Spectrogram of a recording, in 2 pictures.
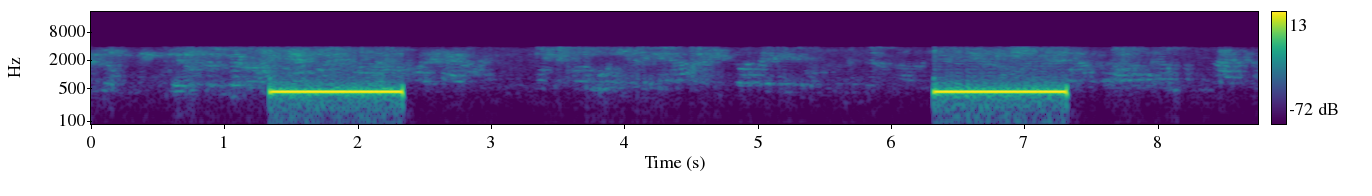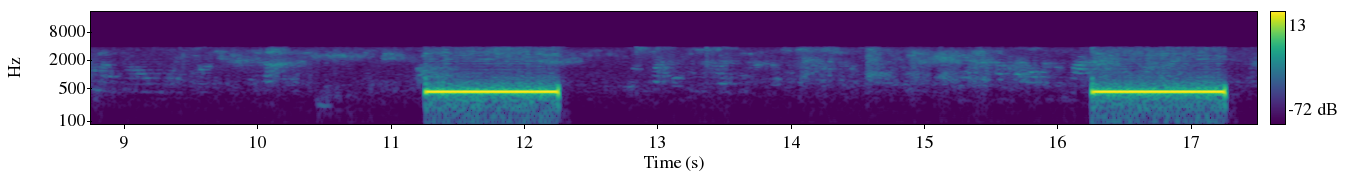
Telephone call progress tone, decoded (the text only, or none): ringback tone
